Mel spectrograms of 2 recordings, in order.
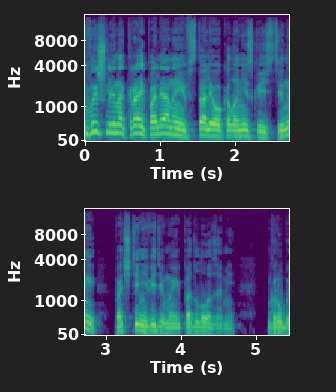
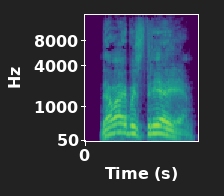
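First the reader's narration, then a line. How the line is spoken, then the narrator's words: Growled. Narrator (Russian): прорычал Мураш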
